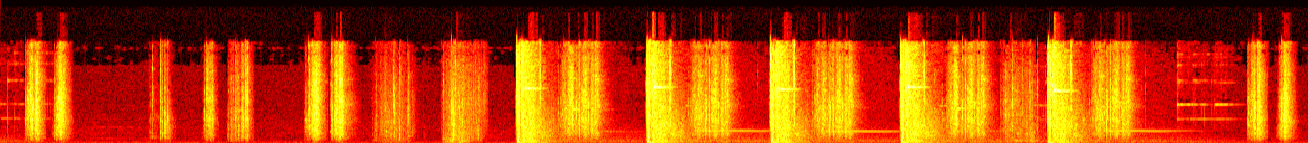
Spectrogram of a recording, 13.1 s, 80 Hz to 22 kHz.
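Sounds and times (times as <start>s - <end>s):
rifle shot with ringing tail: 5.2s - 11.8s
rifle bolt clicking: 5.3s - 11.5s, 12.5s - 13.0s.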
